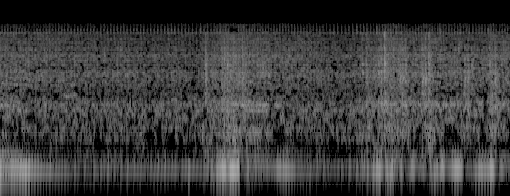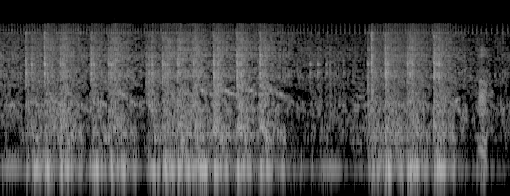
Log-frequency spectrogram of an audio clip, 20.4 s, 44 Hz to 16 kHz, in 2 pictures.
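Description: A Honda Vario 125 FI scooter engine starts and runs nearby, idling with a knocking, uneven chug and then rising in short, blipping revs in the second half. No one talks over it.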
